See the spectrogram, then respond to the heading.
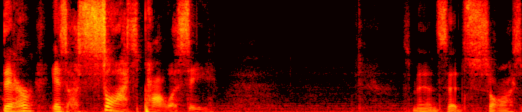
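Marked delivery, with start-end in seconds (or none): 0.0-2.2 slow, deliberate rule-quoting voice; stern manager. Retold or imitated. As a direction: lay down the law slowly. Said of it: "And he goes".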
